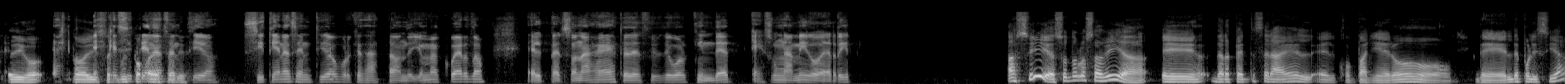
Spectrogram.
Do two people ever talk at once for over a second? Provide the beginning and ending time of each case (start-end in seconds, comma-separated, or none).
0.5-2.0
